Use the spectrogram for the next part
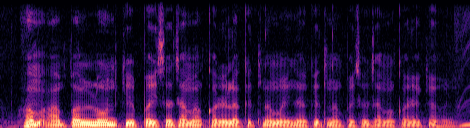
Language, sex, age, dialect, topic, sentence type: Bhojpuri, male, 18-24, Southern / Standard, banking, question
